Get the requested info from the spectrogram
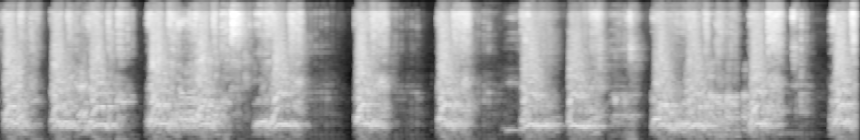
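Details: Large, heavy pit bull in Kollam, Kerala, barking during a dog challenge: a rapid, uneven run of about ten loud, gruff barks over eight seconds, some doubled, with brief silent gaps between them.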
